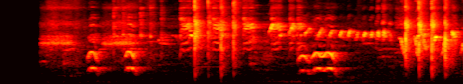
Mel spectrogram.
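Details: Caged white-rumped shama singing in the afternoon during a training session alongside a shama from Medan; clear whistled phrases with descending slurs, sharp clicks and rapid chattering bursts, some phrases repeated twice.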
